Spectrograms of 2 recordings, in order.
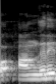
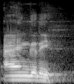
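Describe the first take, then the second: First: The first vowel sounds like 'uh'. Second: The first vowel sounds like 'a' in cat. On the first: The speaker calls it wrong. "वो अंग्री नहीं पढ़ाएगा" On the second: The speaker calls it right. "अब यहाँ क्या पढ़ाएगा"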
